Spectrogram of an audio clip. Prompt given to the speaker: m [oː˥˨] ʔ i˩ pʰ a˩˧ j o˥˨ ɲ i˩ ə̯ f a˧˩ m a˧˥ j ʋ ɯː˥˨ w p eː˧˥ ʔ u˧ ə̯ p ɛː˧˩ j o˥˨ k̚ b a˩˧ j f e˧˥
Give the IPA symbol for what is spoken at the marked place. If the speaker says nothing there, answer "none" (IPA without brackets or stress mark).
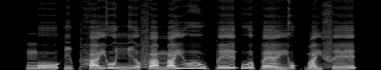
oː˩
